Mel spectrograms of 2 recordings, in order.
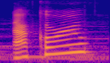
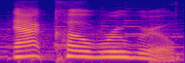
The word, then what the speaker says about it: Nakoruru: Nakoru? I apologize if I pronounced that wrong. Happy to have you. Join us. We're gonna start our day like we usually do with horoscopes. Nakoruru. Got it.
